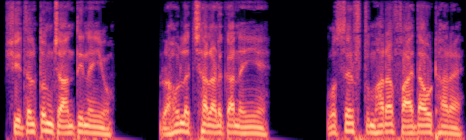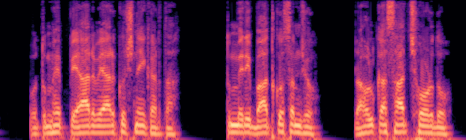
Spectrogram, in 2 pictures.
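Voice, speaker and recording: Guy voicing a concerned school friend, earnest and low key, dry close recording. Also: fairly even intonation, a little fast, dry recording, close to an everyday voice. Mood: concerned, warning. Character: caring, earnest schoolboy friend, gently cautioning. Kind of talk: dramatized Hindi moral story acting.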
